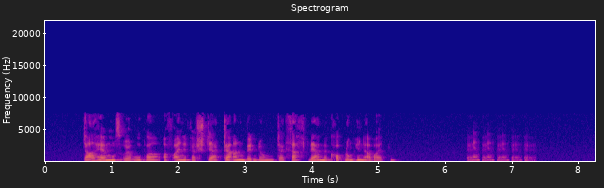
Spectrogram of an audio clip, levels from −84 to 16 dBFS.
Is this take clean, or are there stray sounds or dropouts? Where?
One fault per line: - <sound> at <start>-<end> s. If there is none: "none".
- laugh at 6.3-7.4 s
